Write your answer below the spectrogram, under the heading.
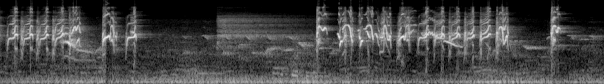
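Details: Kacer, the oriental magpie-robin, singing hard in fighting style: two dense volleys of fast, high, jerky notes separated by a quieter gap with a faint hiss, ending with a single sharp chirp.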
